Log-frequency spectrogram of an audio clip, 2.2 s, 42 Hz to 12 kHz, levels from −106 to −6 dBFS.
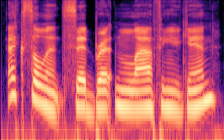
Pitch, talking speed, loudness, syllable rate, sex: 170 Hz, 135 wpm, -15 LUFS, 4.7 syllables/s, male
